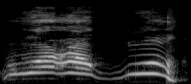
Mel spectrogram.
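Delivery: high, loud shocked cry of whoa; stunned whoa. Retold or imitated. Watching the video, she blurts out a loud shocked whoa. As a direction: let the whoa burst out in disbelief. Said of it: "already I'm like".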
